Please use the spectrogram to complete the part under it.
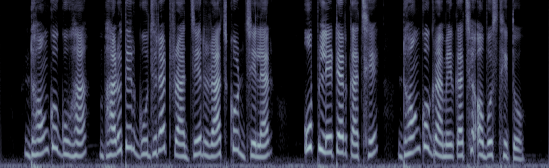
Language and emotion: Bengali, neutral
